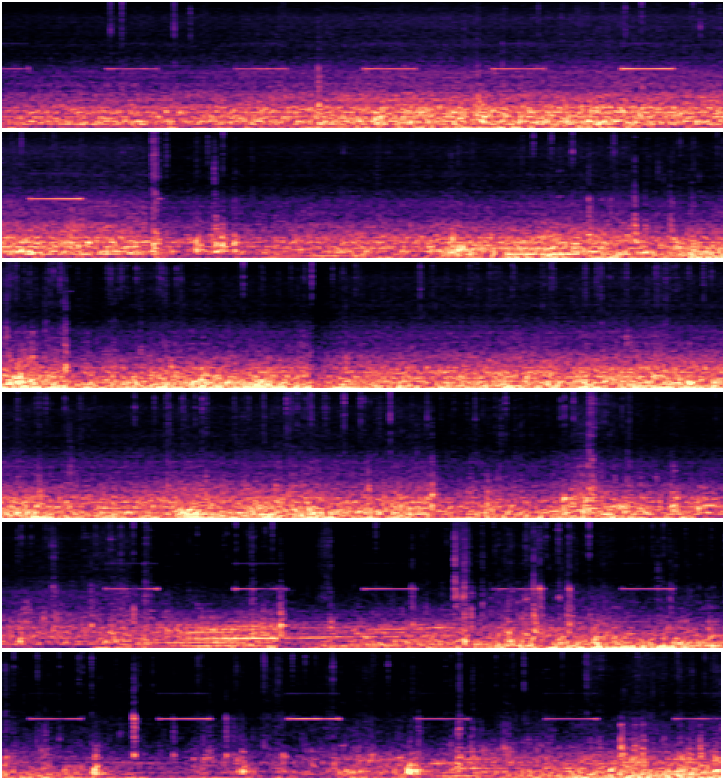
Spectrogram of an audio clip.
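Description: Mitsubishi Mirage engine heard from inside the cabin, revving up and down as the car is driven hard around a grass course, with a clear rising rev about twenty seconds in. A short electronic beep repeats about twice a second for the first five seconds, stops, and returns about twenty seconds in.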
